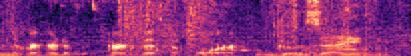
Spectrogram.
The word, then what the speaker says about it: Guzheng: Guzheng. It's a Chinese instrument. Chinese pronunciation of it would be something like Gunzheng or Gunjang.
